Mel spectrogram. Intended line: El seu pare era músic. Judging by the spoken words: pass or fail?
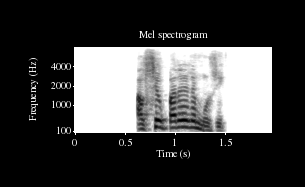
pass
